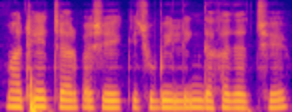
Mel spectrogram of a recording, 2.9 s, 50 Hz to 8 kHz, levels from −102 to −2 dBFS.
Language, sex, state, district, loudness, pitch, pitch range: Bengali, female, West Bengal, Cooch Behar, -21 LUFS, 190 Hz, 185-195 Hz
